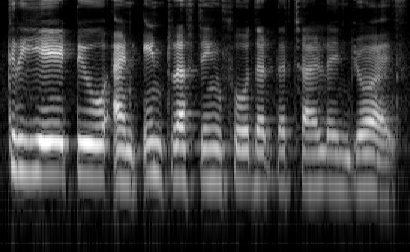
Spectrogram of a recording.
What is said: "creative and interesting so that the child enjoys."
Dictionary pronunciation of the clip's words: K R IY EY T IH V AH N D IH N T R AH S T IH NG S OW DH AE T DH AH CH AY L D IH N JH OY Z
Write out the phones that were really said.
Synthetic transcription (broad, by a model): K R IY EY T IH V AH N D IH N T R AH S T IH NG S OW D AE T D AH CH AY L D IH N JH OY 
